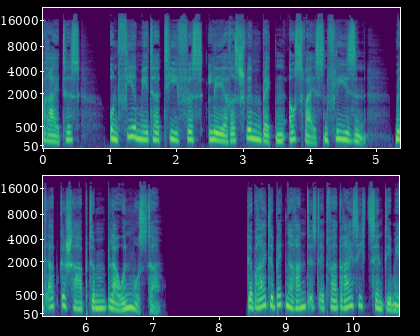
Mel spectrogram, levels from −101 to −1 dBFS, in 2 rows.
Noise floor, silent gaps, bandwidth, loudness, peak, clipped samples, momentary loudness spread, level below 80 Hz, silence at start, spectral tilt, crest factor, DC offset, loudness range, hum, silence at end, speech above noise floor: under -90 dBFS; 7.21-8.40 s; 18.5 kHz; -27 LUFS; -12 dBFS; under 0.1%; 6 LU; -70 dBFS; 0 s; -5 dB/octave; 16 dB; under 0.1%; 3 LU; none; 0 s; over 63 dB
